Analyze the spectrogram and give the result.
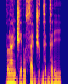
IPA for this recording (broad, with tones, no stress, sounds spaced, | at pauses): l ã˧ d͡ʒ e˨ ɾ u˨ s a˨ d͡ʒ o˨ ɡ ɛ˧ ɡ ɛ˧ ɾ i˦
